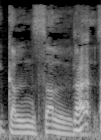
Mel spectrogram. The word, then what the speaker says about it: Gonsalves: Ellie Gonsalves. – I believe it's Ellie Gonsalves.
